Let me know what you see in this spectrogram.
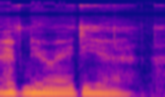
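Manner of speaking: eerie, slow, drawn-out creepy voice. Quoting the speaker's husband answering from over there, in a creepy voice. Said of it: "kind of creepy voice".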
